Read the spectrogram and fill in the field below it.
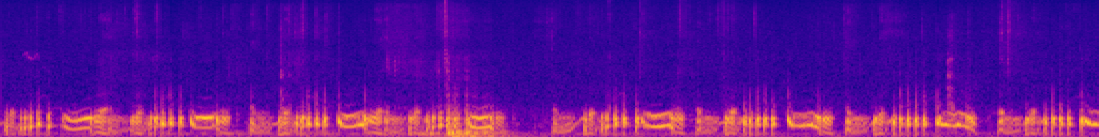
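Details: Wild pigeons at a nest, during an attack on a squab by an intruder pair: continuous throaty cooing that rises and falls, broken by rapid fluttering and wing-clap pulses, with one short pause near the middle.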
